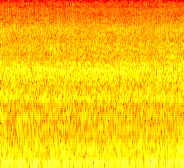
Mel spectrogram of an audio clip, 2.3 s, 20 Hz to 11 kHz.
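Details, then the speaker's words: 2007 Ford F-150 4.6L 2-valve V8 with a P0306 cylinder 6 misfire code, at idle after swapping the cylinder 6 coil: a steady, even low rumble with no stumbles; no misfire is felt right now. "let's start it up let's go ahead and take a look I don't feel it misfiring right now"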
